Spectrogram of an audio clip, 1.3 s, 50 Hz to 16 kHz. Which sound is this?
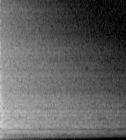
Music > Solo percussion
Snare Processed - Oneshot 213 - 14 by 6.5 inch Brass Ludwig
acoustic, beat, brass, crack, drum, kit, realdrums, reverb, snare, snaredrum, snares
